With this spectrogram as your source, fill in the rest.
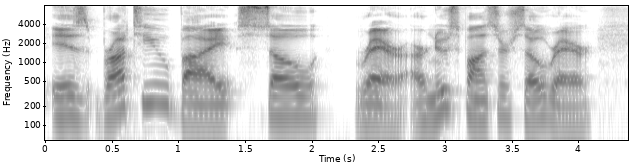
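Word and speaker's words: Sorare: cards and accessing Next Level competitions and rewards so rare recently partnered with mlbr All-Stars Juan Soto and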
